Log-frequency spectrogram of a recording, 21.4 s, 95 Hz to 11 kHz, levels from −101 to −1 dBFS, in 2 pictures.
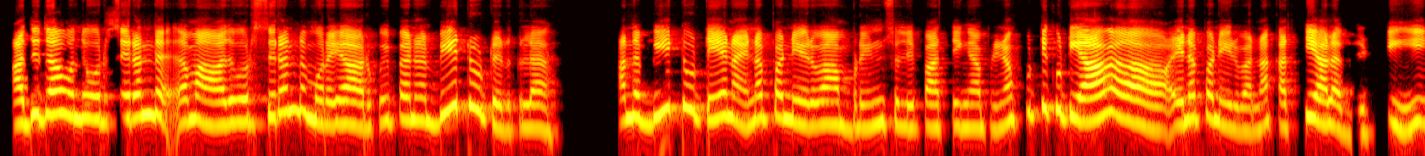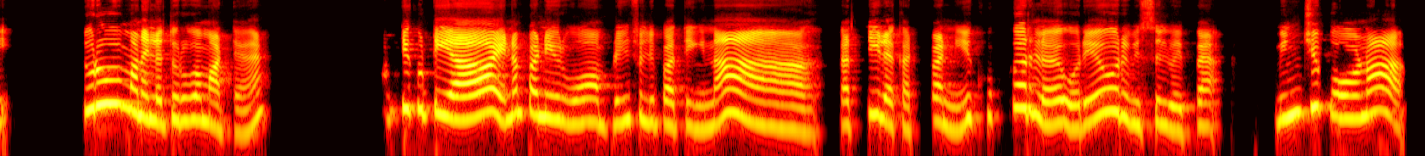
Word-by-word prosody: அதுதான் 340 +4 +3
வந்து 305 -1 -3
ஒரு 285 - -6
சிறந்த 315 +2 +2 0.2
ஆமா 280 -1 +1
அது 250 - 0
ஒரு 260 - -9
சிறந்த 370 +4 0
முறையா 255 0 +1
இருக்கும். 235 +4 -8
இப்ப 290 +1 -1
இன்ன 285 - -2
பீட்ரூட் 420 - +1
இருக்குல்ல, 225 +1 -7 0.6
அந்த 315 +2 +1
பீட்ரூட்டயே 380 -4 +2
நான் 275 -4 +4
என்ன 295 +2 0
பண்ணிருவேன் 255 -4 0
அப்டின்னு 240 +2 -8
சொல்லி 230 -2 -7
பாத்தீங்க 230 0 -4
அப்டின்னா, 225 +4 -5
குட்டி 350 +4 -1
குட்டியா 295 -7 +8 0.7
என்ன 295 +3 +1
பண்ணிருவேன்னா, 230 -5 -3
கத்தியால 250 +1 +4 0.2
வெட்டி 200 +5 -5 0.8
துருவுமனையில 405 - +3
துருவ 290 0 -4
மாட்டேன். 225 -1 -4 1.0
குட்டி 365 +6 -2
குட்டியா 330 -6 +6 0.3
என்ன 340 - -1
பண்ணிருவோம் 285 -5 -2
அப்டின்னு 260 +3 -9
சொல்லி 270 -3 -8
பாத்தீங்கன்னா, 245 +6 -1 0.9
கத்தியில 255 +3 -1
கட் 215 0 -12
பண்ணி 235 -1 -3
குக்கர்ல 325 -1 -3 0.2
ஒரே 255 +6 -3
ஒரு 360 - -2
விசில் 245 -1 -9
வைப்பேன். 235 +3 -7 0.5
மிஞ்சி 365 +7 -1
போனா 315 +5 0
280 Hz, 140 wpm, -23 LUFS, 245-325 Hz, 1.0 s, குட்டியா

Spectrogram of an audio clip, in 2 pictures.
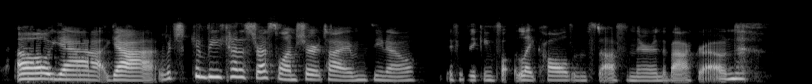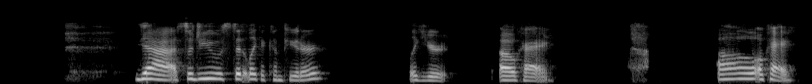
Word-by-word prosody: Oh, 255 +1 +8
yeah. 225 -3 +2
Yeah. 200 -2 +5
Which 270 +3 -6
can 365 -3 +4
be 340 -1 +4
kinda 350 0 +1
stressful, 300 -4 0
I'm 220 -1 +2
sure, 225 +1 0
at 215 - -5
times, 205 -1 -2
you 210 -2 -7
know, 190 +1 -6 0.3
if 215 - -13
you're 225 - -13
making 200 0 -8
f - - -4
like, 200 -2 -2
calls 195 -1 -1
and 185 0 -12
stuff, 190 +1 -6
and 180 -1 -9
they're 175 0 -6
in 180 - -7
the - - -10
background. 390 -11 -2 2.1
Yeah. 235 -3 +4
So 255 - -2
do 250 +2 -2
you 265 -1 +2
sit 250 0 +1
at, - - -5
like, 245 -2 -1
a - - -8
computer? 205 +5 -5 0.9
Like, 200 - -7
you're 180 -3 -4 0.5
okay. 195 -2 +1 1.6
Oh, 255 +2 +1
okay. 235 - -2
220 Hz, 150 wpm, -22 LUFS, 195-255 Hz, 2.1 s, Oh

